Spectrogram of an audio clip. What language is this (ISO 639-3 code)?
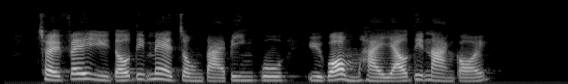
yue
